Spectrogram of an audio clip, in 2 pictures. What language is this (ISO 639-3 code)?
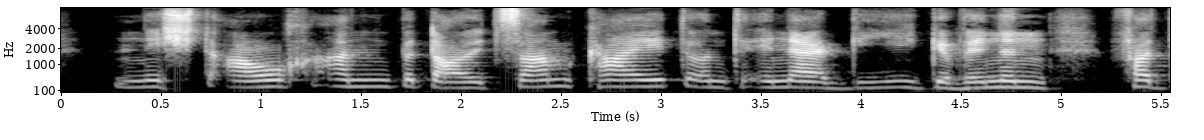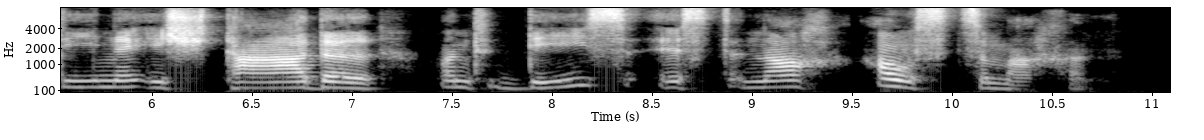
deu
